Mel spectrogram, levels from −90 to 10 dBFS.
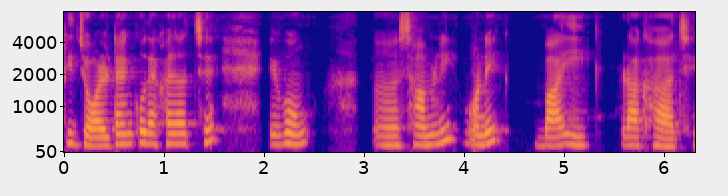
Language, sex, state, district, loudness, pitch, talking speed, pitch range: Bengali, female, Jharkhand, Jamtara, -18 LUFS, 210 Hz, 115 wpm, 185-225 Hz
